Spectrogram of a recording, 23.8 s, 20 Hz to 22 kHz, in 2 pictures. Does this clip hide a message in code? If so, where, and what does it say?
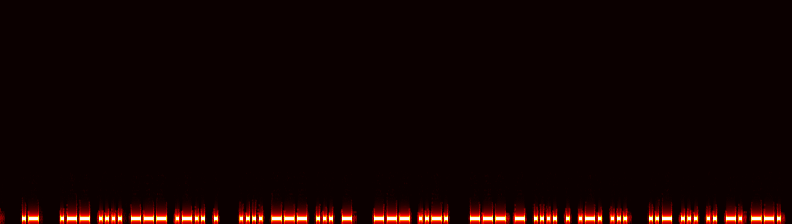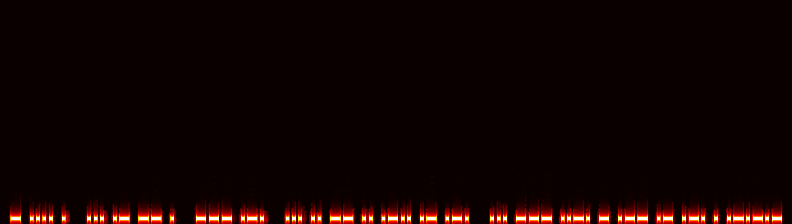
Yes: Morse code from 0.3 to 23.6 s, heard as a keyed tone, about 25 wpm, 600 Hz. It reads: A WHOLE HOST OF OTHERS USING THE SAME OR SIMILAR SOFTWARE.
